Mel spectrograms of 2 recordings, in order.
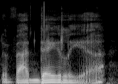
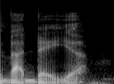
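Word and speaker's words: Vidalia: that comes out of vadaya georgia called the vadaya onion you've probably had one before that's what they are most famous for that day it's not vadalia it's vadaya next we got americas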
